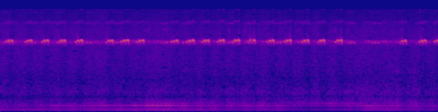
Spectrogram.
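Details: Grasshoppers in a flowery meadow prairie, chirping in high, shrill pulses of about three per second, steady throughout, over a faint low hum.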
